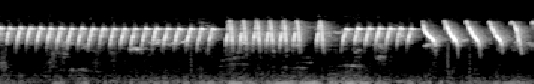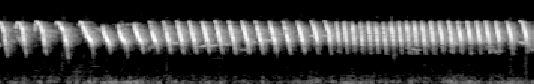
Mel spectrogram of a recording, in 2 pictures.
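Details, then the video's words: Canary singing a master song for training other songbirds: long rapid buzzy trills held steady, then a series of fast repeated high notes that run on for about six seconds without pause. "Suara Burung Kenari | Gacor"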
